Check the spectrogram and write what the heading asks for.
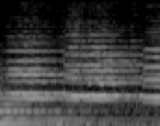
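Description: Background music: a violin playing long, held bowed notes over a low sustained string part, moving to a new note about a second in and again near the end.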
